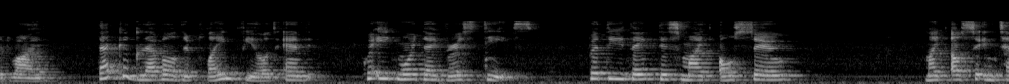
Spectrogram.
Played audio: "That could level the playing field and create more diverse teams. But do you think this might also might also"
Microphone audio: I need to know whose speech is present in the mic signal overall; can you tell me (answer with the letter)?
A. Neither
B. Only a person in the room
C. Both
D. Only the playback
D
